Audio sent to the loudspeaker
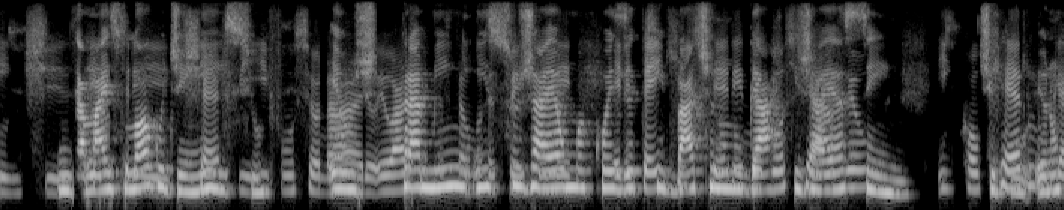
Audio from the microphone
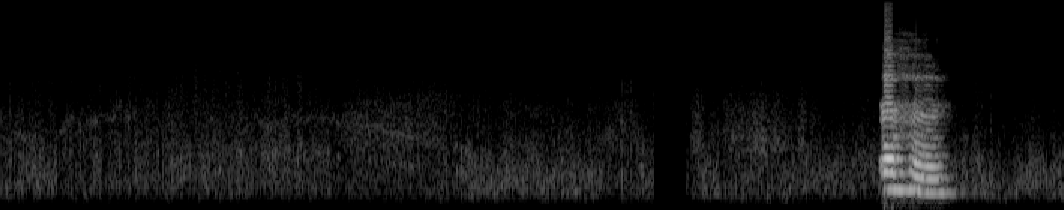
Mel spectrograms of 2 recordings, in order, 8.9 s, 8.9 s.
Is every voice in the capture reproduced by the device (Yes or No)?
No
